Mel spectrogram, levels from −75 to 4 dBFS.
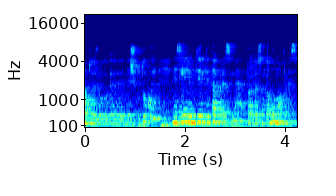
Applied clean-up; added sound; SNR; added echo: none; none; none; none.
